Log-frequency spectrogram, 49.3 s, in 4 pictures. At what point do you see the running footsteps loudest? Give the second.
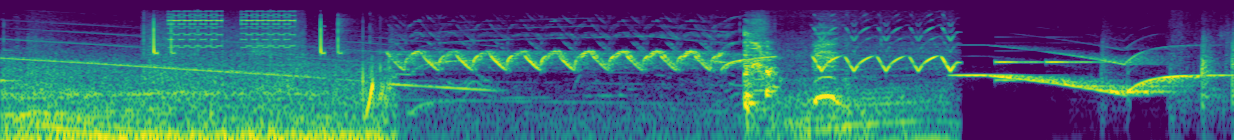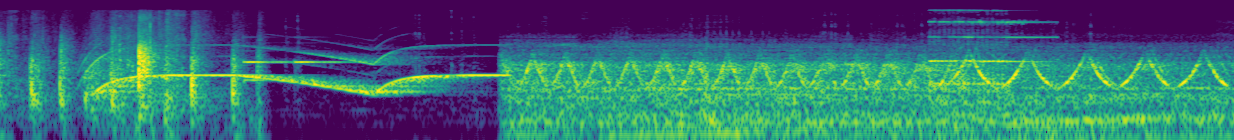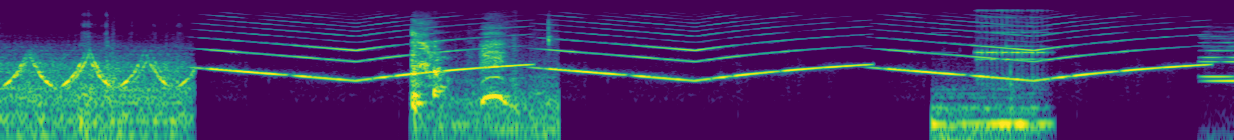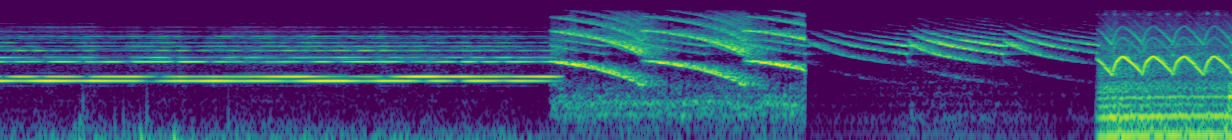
14 s.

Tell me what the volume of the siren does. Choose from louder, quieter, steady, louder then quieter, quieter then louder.
steady.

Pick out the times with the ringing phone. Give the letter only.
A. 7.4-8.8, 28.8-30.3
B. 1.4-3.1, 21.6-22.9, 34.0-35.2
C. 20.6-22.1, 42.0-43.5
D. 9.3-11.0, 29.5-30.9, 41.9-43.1
B.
